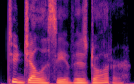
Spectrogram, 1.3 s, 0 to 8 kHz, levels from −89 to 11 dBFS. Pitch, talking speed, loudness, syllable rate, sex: 165 Hz, 225 wpm, -18 LUFS, 6.7 syllables/s, female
